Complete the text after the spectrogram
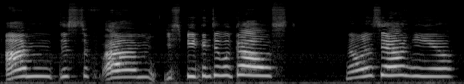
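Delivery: high, insistent little voice; Gizmo denying it. Acted. Gizmo tells the principal no one's there, high-pitched bluffing.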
